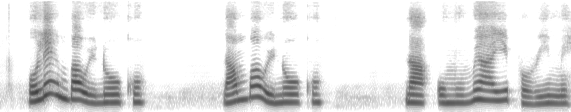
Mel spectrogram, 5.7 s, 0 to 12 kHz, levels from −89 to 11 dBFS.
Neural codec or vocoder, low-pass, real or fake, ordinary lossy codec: codec, 24 kHz, 0.9 kbps, DualCodec; none; fake; none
